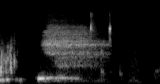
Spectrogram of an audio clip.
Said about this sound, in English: I need a sip of water.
